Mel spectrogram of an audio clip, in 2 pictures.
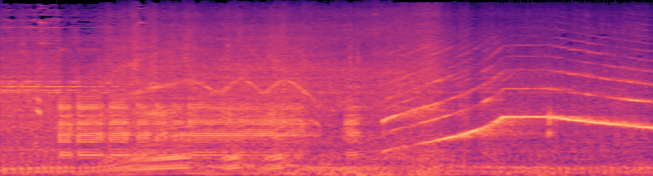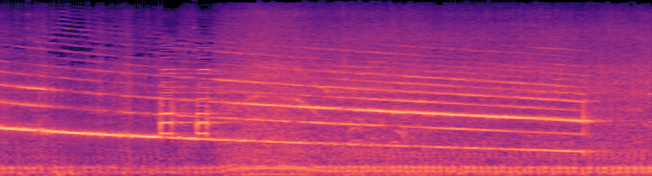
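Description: Emergency vehicle siren, first a fast warble, then one long wail that rises for about a second and falls slowly over about seven seconds before cutting off. A motorcycle engine runs steadily underneath.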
